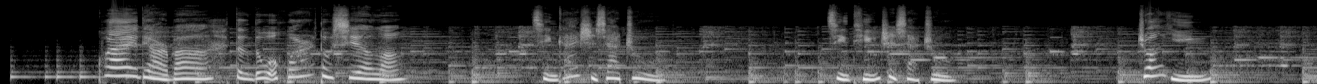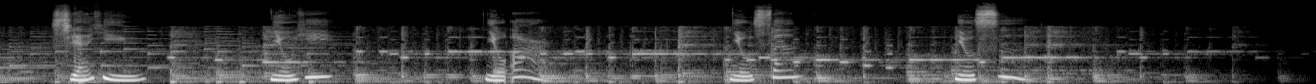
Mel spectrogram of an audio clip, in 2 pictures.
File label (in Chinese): 棋牌游戏性感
